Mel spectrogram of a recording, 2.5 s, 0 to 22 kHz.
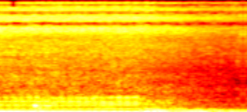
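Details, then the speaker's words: Toyota MR2 with a freshly swapped 3SGTE Gen4 engine, running while the coolant system is burped. Smooth, even note settles from a rev back to a steady low idle, no knocks or misses. Healthy; swap starts fine. "Man, this thing sounds smooth. In terms of the swap, it's in, it's starting fine."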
